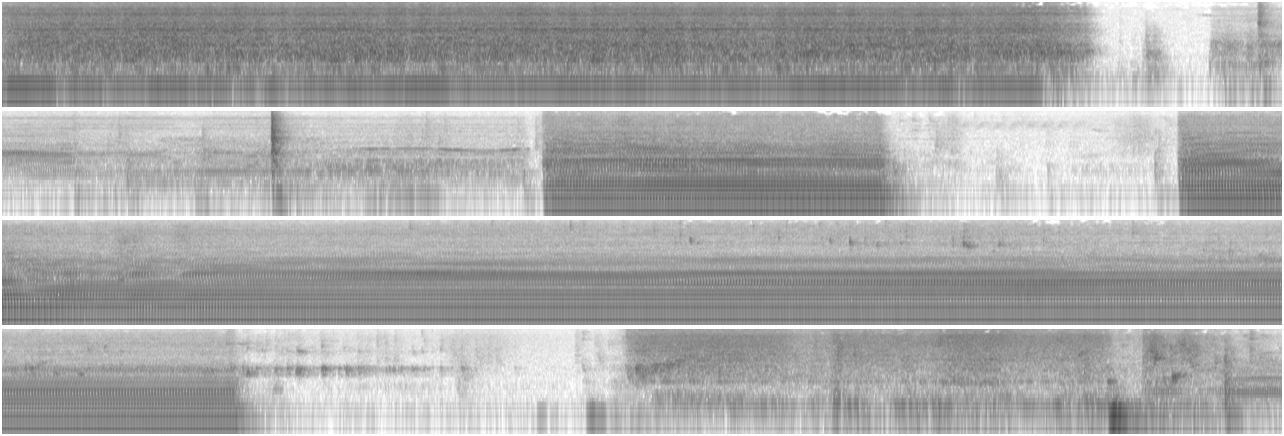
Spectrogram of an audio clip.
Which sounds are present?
coffee machine, running water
